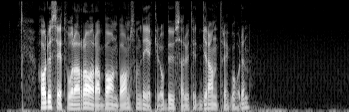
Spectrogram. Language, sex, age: Swedish, male, 23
